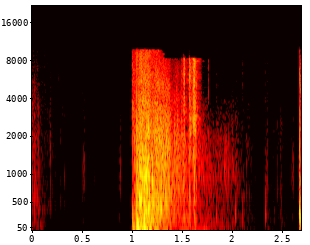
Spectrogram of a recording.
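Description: A single heavy gunshot booms.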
